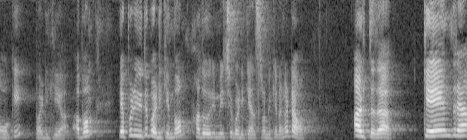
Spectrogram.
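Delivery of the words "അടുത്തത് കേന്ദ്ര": emphatic announcement. Shown as a demonstration. Tutor announcing next central institute.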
